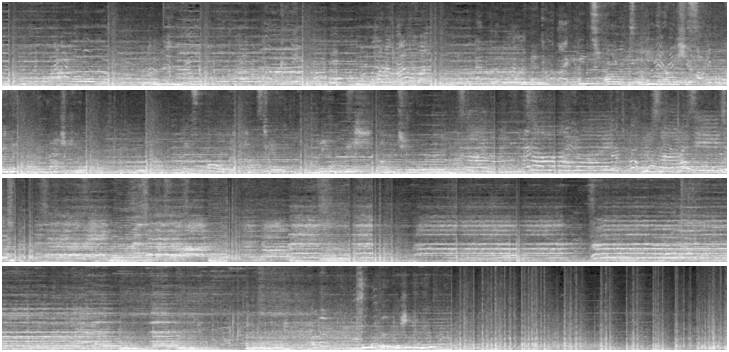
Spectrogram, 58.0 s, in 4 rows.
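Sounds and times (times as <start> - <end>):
fireworks bursting: 0.0 - 1.1, 1.9 - 6.9, 7.6 - 9.5, 11.6 - 22.7, 28.3 - 40.3, 52.2 - 58.0
music with choir singing: 0.0 - 58.0.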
